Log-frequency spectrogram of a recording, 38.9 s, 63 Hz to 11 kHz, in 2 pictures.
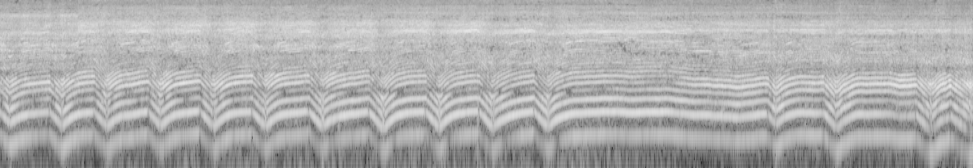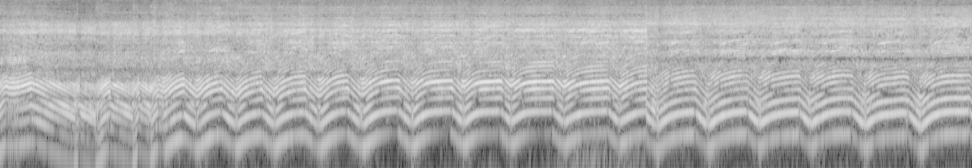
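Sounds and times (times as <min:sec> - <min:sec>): chainsaw cutting wood: 0:00.0 - 0:38.9.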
